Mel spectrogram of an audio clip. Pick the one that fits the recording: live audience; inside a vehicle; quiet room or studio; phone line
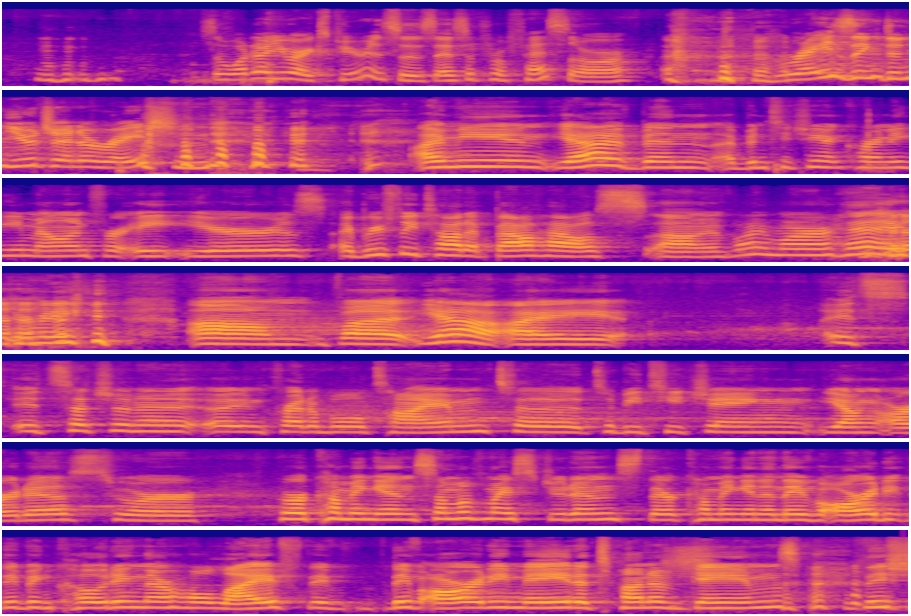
live audience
